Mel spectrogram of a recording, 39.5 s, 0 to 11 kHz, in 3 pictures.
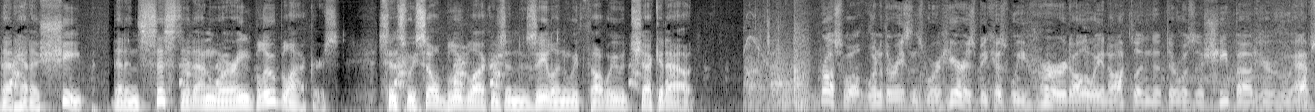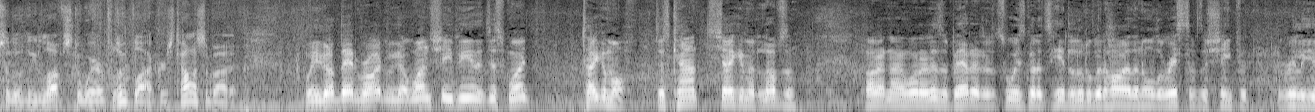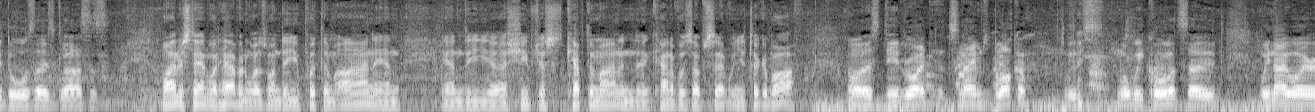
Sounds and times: Speech: 0.0s - 7.0s, 8.2s - 15.5s, 16.2s - 21.2s, 21.8s - 39.4s.

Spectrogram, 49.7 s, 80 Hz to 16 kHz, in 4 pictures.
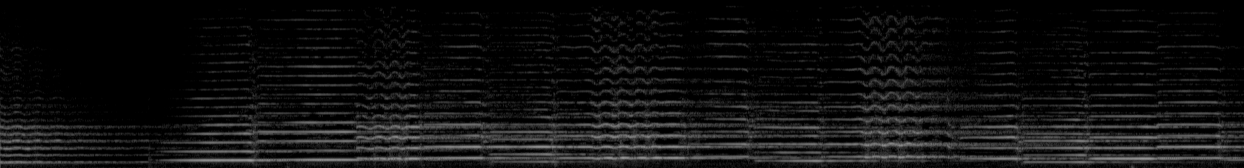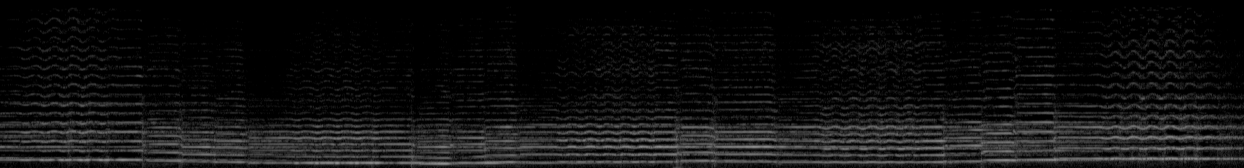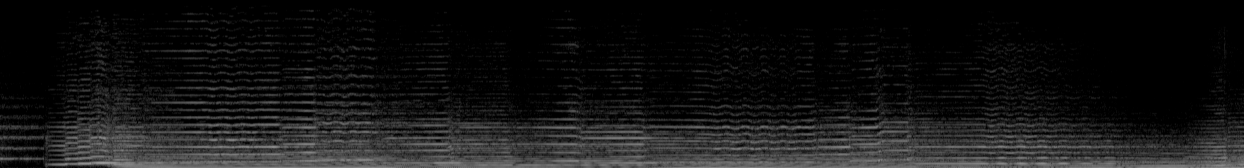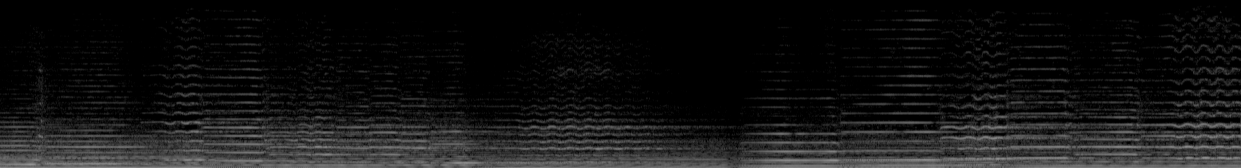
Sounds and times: Violin, fiddle: 0.0s - 49.7s.

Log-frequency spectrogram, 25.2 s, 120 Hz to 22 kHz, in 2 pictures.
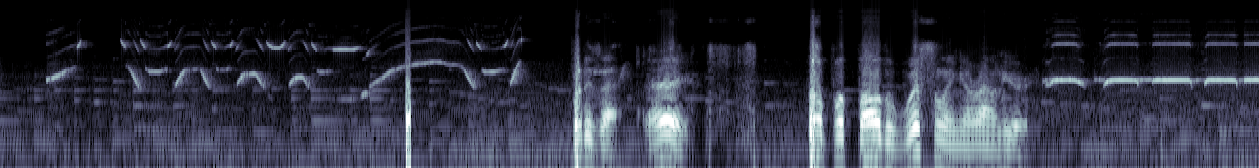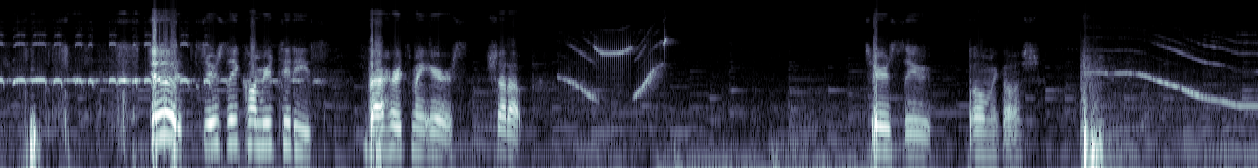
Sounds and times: Whistle: 0.4s - 5.3s, 10.4s - 16.0s, 18.2s - 19.4s, 23.4s - 25.1s.

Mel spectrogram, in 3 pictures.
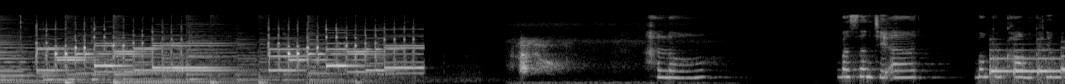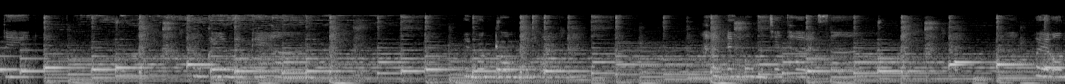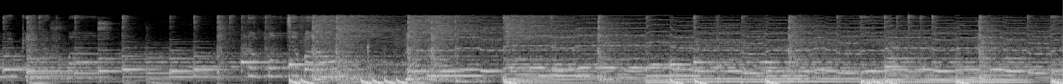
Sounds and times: Music: 0.0s - 4.3s, 9.8s - 31.9s
Speech: 5.1s - 5.8s, 8.4s - 9.3s.

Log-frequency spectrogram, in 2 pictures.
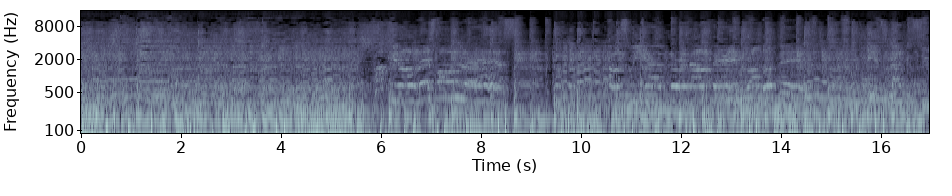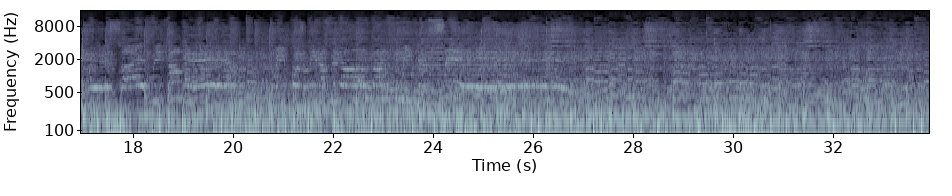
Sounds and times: Music: 0.0s - 33.9s.

